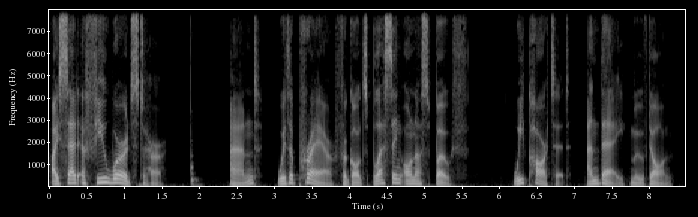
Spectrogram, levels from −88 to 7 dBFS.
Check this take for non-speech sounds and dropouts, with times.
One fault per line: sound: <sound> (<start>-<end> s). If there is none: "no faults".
sound: thud (1.9-2.1 s)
